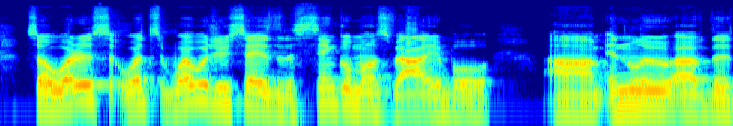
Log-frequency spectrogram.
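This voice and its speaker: With lively intonation and a normal speaking voice, a man talks at a moderate pace. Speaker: podcast host. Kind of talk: interview. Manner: laughs often.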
